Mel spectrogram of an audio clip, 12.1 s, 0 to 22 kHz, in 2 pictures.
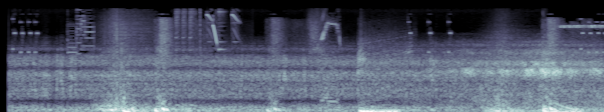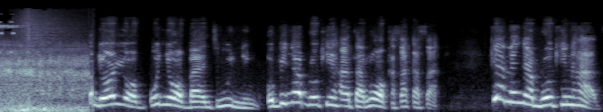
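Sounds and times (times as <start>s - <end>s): short high beeps: 0.1s - 1.1s, 1.7s - 2.4s, 3.1s - 6.5s
hissing whoosh: 0.8s - 7.0s.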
